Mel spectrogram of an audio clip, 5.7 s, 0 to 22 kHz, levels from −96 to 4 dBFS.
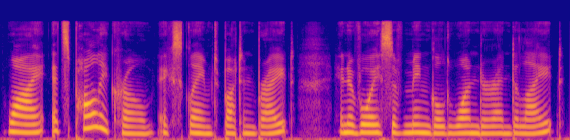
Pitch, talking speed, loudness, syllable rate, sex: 220 Hz, 145 wpm, -17 LUFS, 4.8 syllables/s, female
